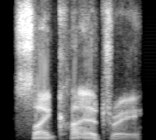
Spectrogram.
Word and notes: Psychiatry: British English

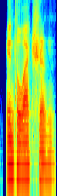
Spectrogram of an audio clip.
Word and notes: intellection: American English

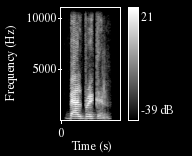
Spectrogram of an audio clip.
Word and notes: Balbriggan: Indian

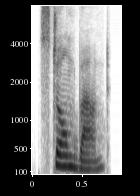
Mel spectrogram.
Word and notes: stormbound: Indian

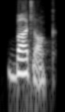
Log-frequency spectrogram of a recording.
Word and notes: buttock: Indian

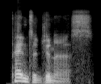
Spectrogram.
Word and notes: pentagynous: British English

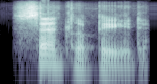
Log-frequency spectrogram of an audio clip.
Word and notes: centipede: American English

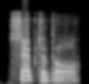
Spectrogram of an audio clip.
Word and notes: septuple: British English

